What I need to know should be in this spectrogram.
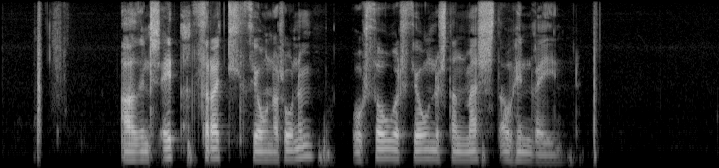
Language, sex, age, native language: Icelandic, male, 20-29, Icelandic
